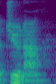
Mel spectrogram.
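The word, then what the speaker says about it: Geuna: J uh Sovereign uh junah um uh and that's spelled weird it is spelled uh g e u n a junah um and then there's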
